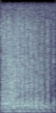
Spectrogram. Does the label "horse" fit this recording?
Yes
